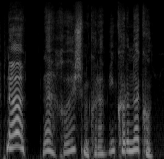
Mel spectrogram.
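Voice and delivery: Diane voiced high, begging him back; plead, stepping away from his embrace; pleading woman's voice. Diane begs Danny not to hold her, high and pleading.

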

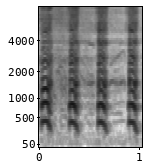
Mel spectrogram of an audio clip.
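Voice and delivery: high teasing giggle; high drawn-out laugh. Acted. Martha laughing at Frans, high and drawn out. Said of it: "خندید".

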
